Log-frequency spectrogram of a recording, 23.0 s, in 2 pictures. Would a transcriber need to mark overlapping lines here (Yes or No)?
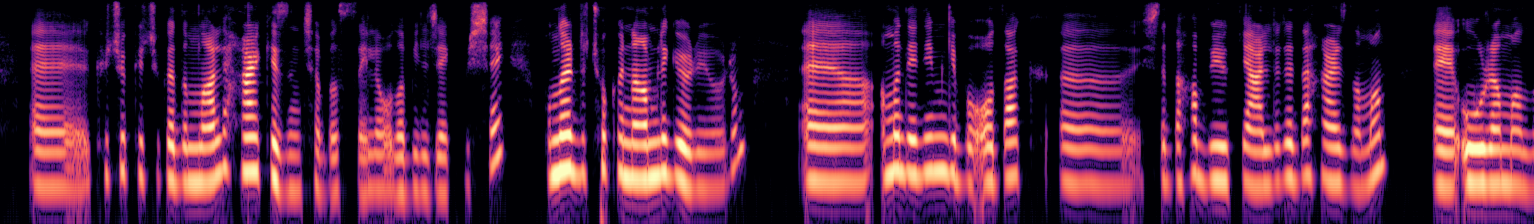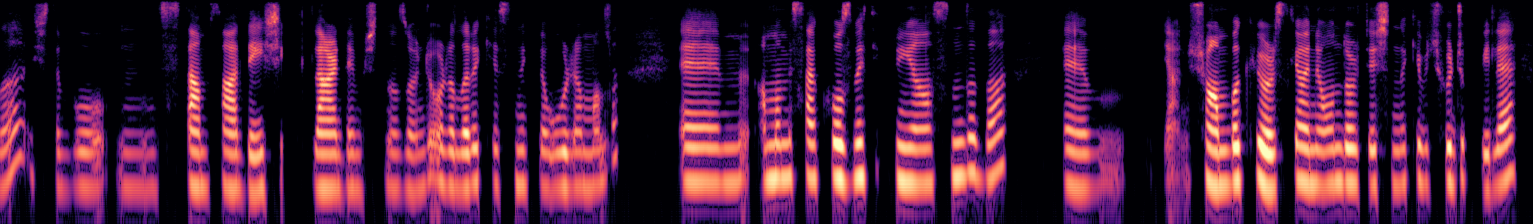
No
